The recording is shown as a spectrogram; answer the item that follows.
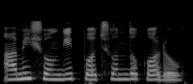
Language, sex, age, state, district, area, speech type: Bengali, female, 18-30, West Bengal, South 24 Parganas, rural, read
